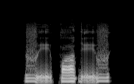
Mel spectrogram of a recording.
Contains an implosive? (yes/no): yes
